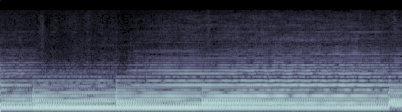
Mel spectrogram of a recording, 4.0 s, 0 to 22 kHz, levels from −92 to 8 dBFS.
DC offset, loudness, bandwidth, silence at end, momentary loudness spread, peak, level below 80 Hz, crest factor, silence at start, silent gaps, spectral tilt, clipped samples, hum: under 0.1%; -15 LUFS; 4.2 kHz; 0 s; 2 LU; -4 dBFS; -54 dBFS; 10 dB; 0 s; none; -10 dB/octave; under 0.1%; none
